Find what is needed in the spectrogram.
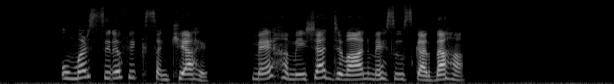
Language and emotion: Punjabi, happy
